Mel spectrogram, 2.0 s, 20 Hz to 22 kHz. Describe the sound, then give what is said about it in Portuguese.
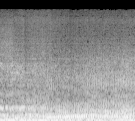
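A small CG 82 motorcycle passing, heard on a digitized cassette tape recording used as an effect: its engine drones loudly and steadily, a rough buzzing roar with a low rumble that holds for the whole two seconds without letting up. “A moto passando.”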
